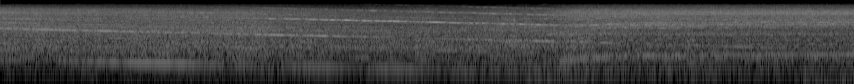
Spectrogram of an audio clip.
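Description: Workshop vacuum extractor running with a steady hiss, while a motor's whine falls slowly in pitch over about three seconds.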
